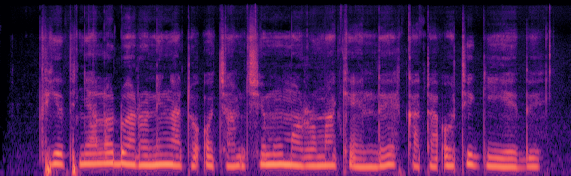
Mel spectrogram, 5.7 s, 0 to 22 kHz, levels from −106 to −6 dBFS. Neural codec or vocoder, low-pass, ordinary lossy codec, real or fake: vocoder, 44.1 kHz, 128 mel bands, Pupu-Vocoder; 19.8 kHz; none; fake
